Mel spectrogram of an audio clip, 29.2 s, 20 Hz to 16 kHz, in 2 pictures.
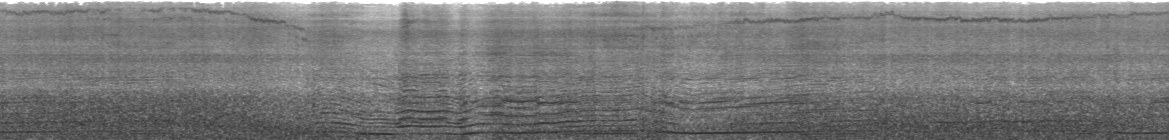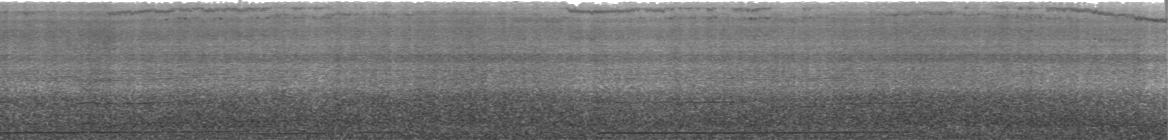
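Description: Honda Civic hillclimb race car's VTEC four-cylinder engine running hard at high revs, heard onboard. Its note dips and climbs several times about 4 to 10 seconds in, then holds high and steady.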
